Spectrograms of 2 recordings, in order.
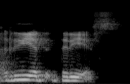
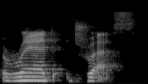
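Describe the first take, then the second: First: The vowel sounds like the letter name 'ee'. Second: The vowel is a short 'eh' sound. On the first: The speaker calls it wrong. "Not red dress" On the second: The speaker calls it right. "but red dress"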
